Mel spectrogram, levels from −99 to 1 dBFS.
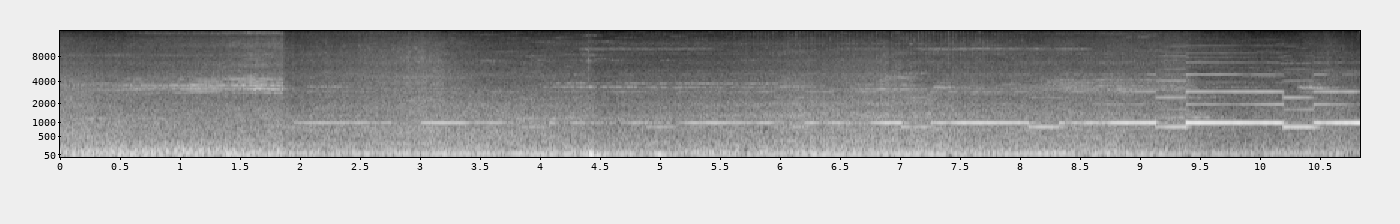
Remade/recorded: recorded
